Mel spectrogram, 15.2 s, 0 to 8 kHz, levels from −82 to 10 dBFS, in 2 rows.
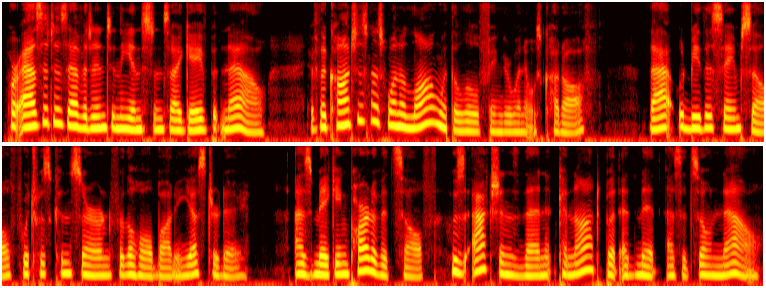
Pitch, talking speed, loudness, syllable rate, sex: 185 Hz, 220 wpm, -18 LUFS, 5.7 syllables/s, female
